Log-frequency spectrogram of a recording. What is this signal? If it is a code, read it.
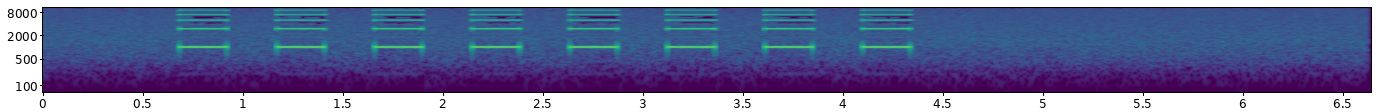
Beep code, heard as beeps from a small speaker, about 1030 Hz. 8 short. In AMI BIOS tables: display memory failure; in Dell tables: LCD failure.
